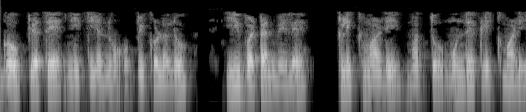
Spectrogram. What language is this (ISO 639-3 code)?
kan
